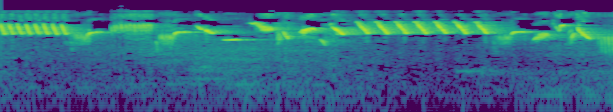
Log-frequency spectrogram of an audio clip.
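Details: Canary master song, used as training to get birds singing quickly: fast trilled rolls, swooping whistled notes and a bright repeated buzzy trill run together without pause.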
